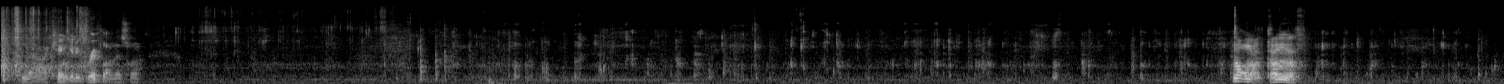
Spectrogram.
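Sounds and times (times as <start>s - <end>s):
biting and chewing chicken: 0.0s - 15.0s.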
